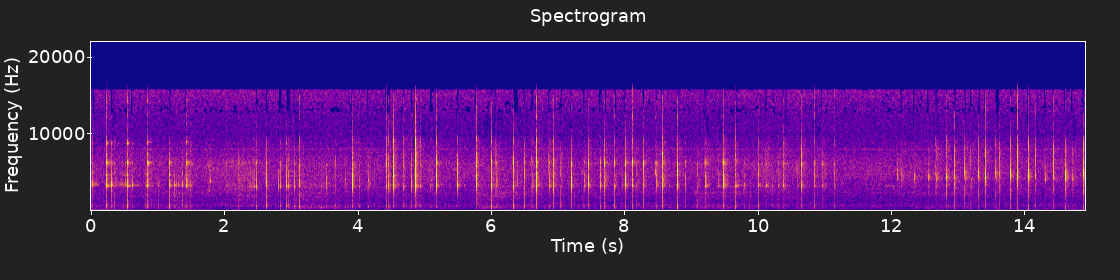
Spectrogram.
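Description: A fingernail scratches and taps along the body and cap of a red aluminum spray can. Dense, rapid, dry clicks and scratchy ticks sound bright and high, each stopping instantly with no ring. After a brief quieter stretch near the end, the tapping picks up again.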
